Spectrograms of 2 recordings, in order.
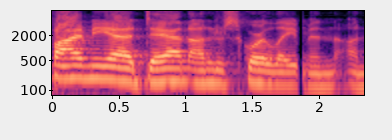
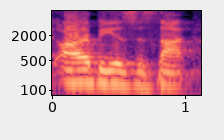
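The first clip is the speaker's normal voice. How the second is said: usual speaking voice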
